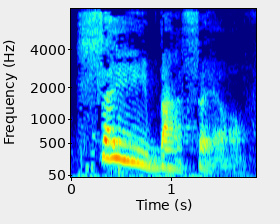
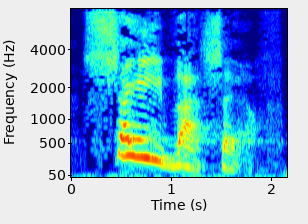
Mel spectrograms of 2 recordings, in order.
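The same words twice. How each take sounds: First: Low, slow, hushed save thyself; low slow warning. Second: Slow emphatic repeat. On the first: Preacher lowering voice on the phrase, slow and hushed. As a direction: let Save drawn out low and quiet. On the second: Preacher repeating the phrase slowly and firmly. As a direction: Save drawn out very slowly at full voice. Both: Shown as a demonstration.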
